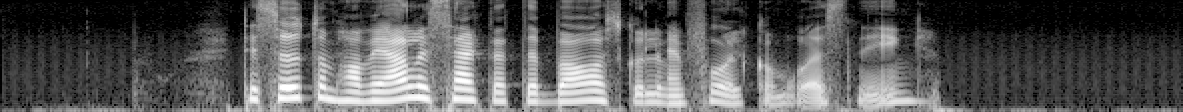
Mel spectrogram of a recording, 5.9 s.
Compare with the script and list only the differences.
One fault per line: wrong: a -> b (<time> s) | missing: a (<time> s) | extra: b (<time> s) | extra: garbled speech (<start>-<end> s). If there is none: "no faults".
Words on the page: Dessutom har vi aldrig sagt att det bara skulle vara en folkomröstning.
missing: vara (3.3 s)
